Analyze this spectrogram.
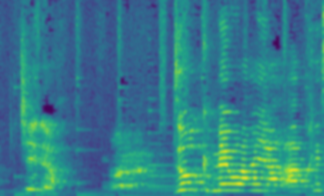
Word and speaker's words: Jenner: Kylie jiner c'est çaer le j en anglais ça se prononce un peu comme un G kyliener jner voilà donc mes Warriors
